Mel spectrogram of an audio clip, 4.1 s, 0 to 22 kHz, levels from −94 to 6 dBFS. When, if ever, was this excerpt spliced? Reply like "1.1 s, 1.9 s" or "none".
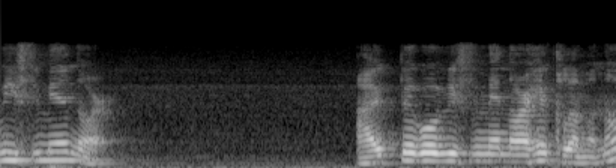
none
